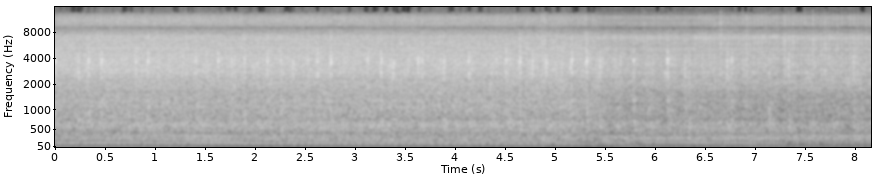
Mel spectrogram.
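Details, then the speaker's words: Historic Ford Willys Jeep Go Devil four-cylinder, long-sitting, fan belt just tightened: even settled idle with a light steady patter, no knocks or rattles; engine sounds healthy. "And it's idling. Little go devil."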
